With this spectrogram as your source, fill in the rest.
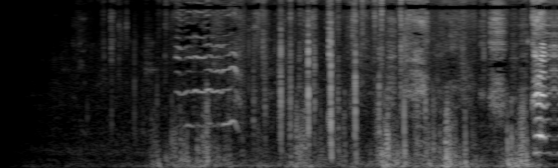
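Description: Footsteps run quickly on concrete, coming closer.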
